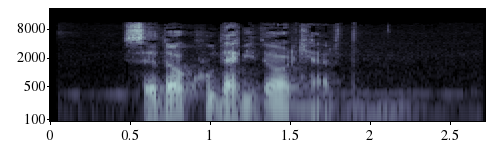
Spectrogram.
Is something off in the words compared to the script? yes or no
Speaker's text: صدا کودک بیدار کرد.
no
